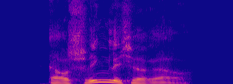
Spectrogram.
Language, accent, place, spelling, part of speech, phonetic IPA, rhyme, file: German, Germany, Berlin, erschwinglicherer, adjective, [ɛɐ̯ˈʃvɪŋlɪçəʁɐ], -ɪŋlɪçəʁɐ, De-erschwinglicherer.ogg
- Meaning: inflection of erschwinglich: 1. strong/mixed nominative masculine singular comparative degree 2. strong genitive/dative feminine singular comparative degree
